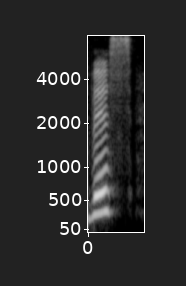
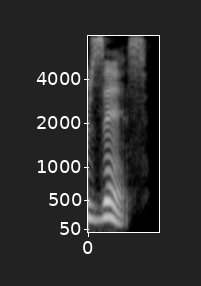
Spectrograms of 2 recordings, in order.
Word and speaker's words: this: Instead of saying think, some learners say tink or sink. Instead of this, they say dis or ziz. Quick tip. Place your tongue between your teeth, not behind them, and gently blow air out.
